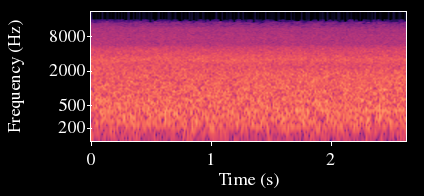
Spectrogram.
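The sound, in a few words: river flowing through a gorge near Piha Beach, New Zealand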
